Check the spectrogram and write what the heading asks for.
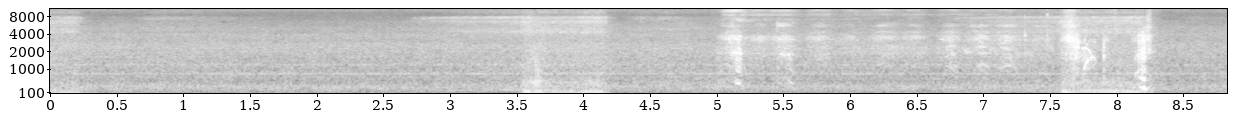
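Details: Sleeping dog snoring: soft low snoring breaths in a slow sleeping rhythm against quiet room noise.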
